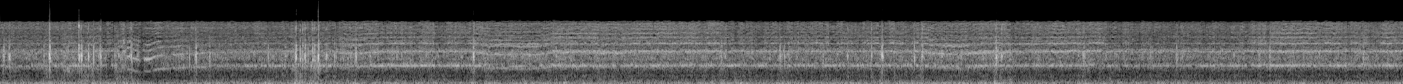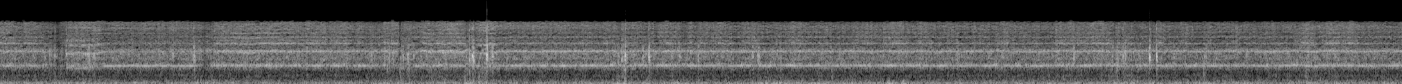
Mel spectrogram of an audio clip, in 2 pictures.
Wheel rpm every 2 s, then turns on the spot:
190, 230, 230, 230, 230, 230, 230, 230, 230, 230, 230, 230, 230, 230.
none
